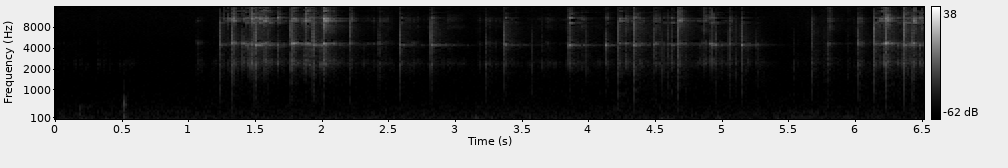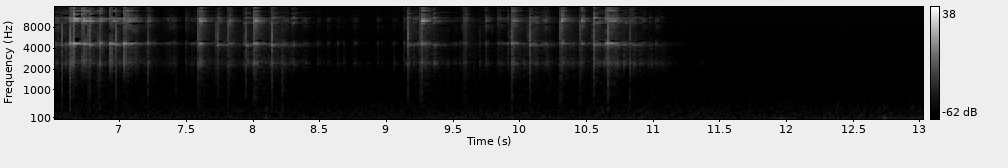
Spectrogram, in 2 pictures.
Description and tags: Rabbit Jingle Decor
It is a rabbit shaped decor with wooden beads and small bells, that I hang on the doorknob of my room.
Recorded with my new Zoom H5(XYH-5) recorder.
Sound recorded October 21st, 2018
